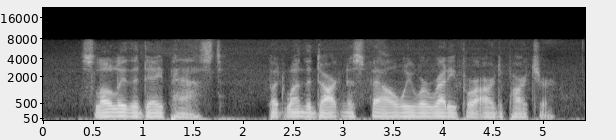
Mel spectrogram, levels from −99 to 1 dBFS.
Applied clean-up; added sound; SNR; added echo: neural mask model Resemble Enhance denoiser.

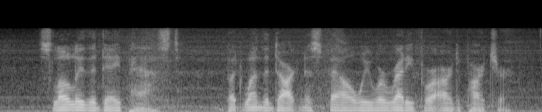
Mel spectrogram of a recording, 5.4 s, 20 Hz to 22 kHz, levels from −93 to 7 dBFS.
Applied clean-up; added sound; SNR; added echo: none; Train; 20 dB; none.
